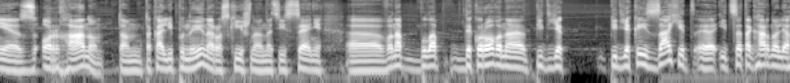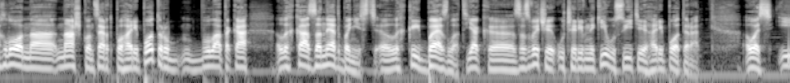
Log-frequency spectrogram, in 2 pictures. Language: Ukrainian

